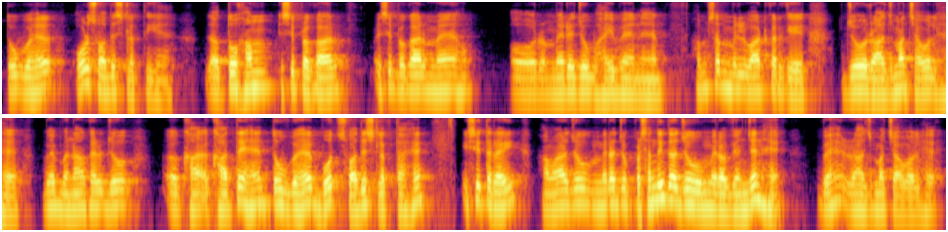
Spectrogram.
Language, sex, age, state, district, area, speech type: Hindi, male, 18-30, Rajasthan, Jaipur, urban, spontaneous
